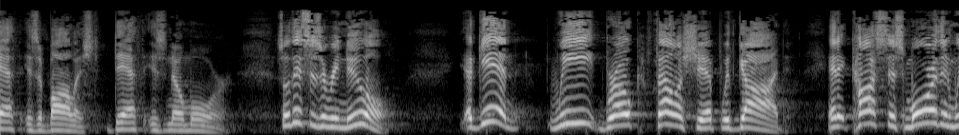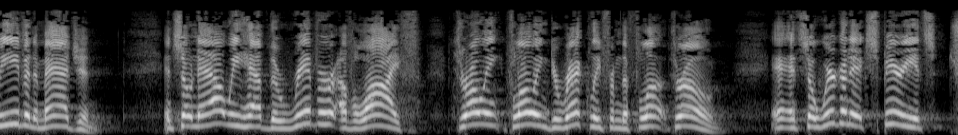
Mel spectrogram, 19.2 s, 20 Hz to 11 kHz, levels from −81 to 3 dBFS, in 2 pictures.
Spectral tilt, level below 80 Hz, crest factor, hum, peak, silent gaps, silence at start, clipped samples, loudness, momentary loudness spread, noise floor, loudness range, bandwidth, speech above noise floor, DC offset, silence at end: -3 dB/octave; -72 dBFS; 18 dB; none; -2 dBFS; none; 0 s; under 0.1%; -18 LUFS; 11 LU; -57 dBFS; 4 LU; 8.8 kHz; 39 dB; under 0.1%; 0 s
